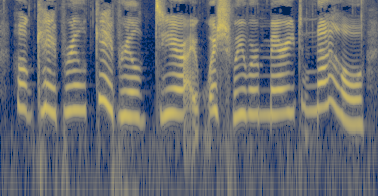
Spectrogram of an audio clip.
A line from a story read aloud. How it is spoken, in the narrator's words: Evelyn cried in sudden distress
